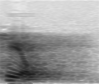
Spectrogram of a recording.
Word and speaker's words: Kiel: Michael, is it pronounced Kiel or Kyle? – It's pronounced Kiel.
